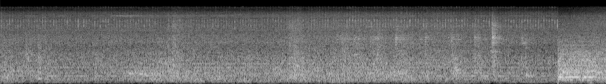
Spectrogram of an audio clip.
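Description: Palletizer running with a steady mechanical whir and rattle as its layer head handles a layer of plastic water jugs, with a short knock about five seconds in. The sound turns louder near the end.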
